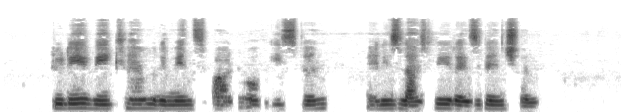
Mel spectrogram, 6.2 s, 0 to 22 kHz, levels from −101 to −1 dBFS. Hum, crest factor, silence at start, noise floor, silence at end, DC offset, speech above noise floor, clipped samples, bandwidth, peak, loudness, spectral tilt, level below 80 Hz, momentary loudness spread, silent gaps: none; 18 dB; 0.5 s; -84 dBFS; 0.85 s; under 0.1%; 57 dB; under 0.1%; 11.5 kHz; -10 dBFS; -27 LUFS; -2.5 dB/octave; -78 dBFS; 10 LU; none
